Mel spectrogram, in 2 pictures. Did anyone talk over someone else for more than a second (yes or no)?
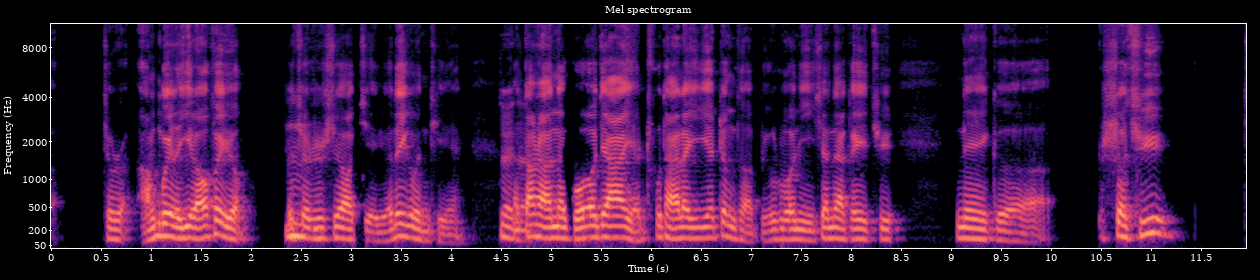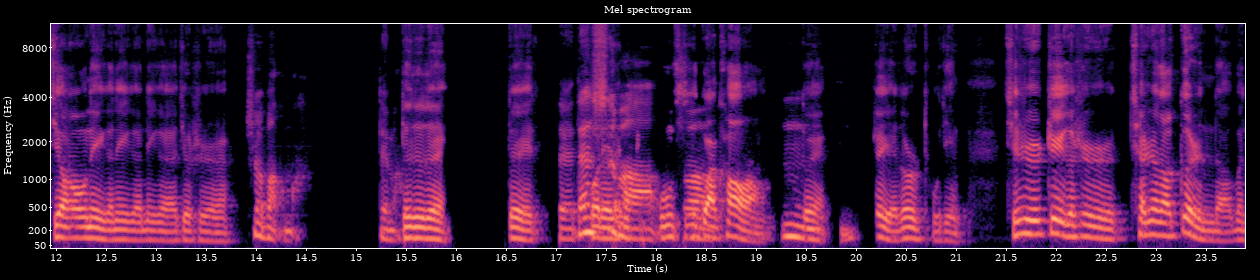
yes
